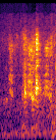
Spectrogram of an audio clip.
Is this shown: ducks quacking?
yes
